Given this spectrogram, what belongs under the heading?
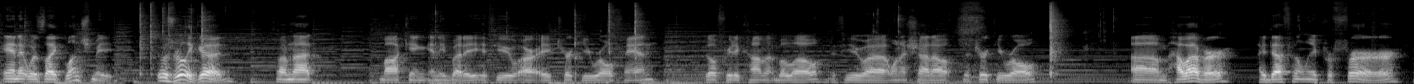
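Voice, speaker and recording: A man's voice: fairly low pitch, fairly even intonation, normal speed, soft background music. A man from Ohio with an American accent, co-hosting a cooking show with casual chat and storytelling. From Ohio, United States.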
